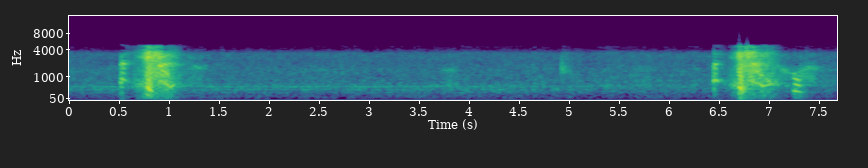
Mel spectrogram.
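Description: Two sneezes separated by about six seconds of quiet, each with a sharp intake and a burst of air, somewhat held back.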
